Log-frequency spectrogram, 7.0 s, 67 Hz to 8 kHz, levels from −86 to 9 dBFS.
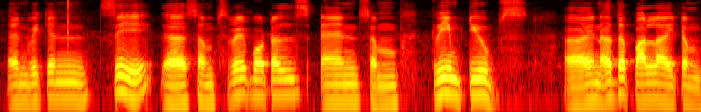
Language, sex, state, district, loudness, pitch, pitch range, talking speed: English, male, Gujarat, Valsad, -17 LUFS, 115 Hz, 110-135 Hz, 145 wpm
